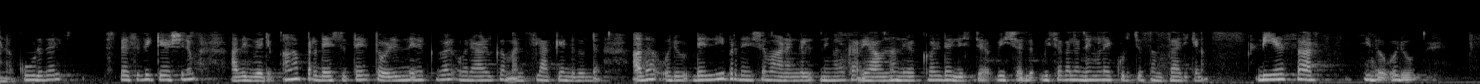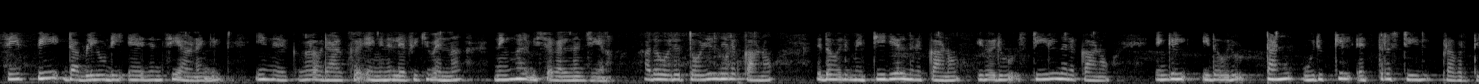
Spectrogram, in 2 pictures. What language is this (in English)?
Malayalam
